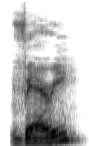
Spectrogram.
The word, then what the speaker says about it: very: Very. So there should be a sound of V here, V, and then R.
